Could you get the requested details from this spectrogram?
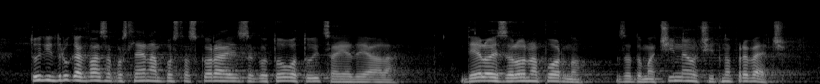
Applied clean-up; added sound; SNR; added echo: none; none; none; none.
